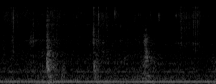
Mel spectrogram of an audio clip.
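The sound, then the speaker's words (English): Spam fries in a pan with a faint, steady sizzle and a few soft crackles over a low hum, and no voices. “Okay, my Spam is cooking.”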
